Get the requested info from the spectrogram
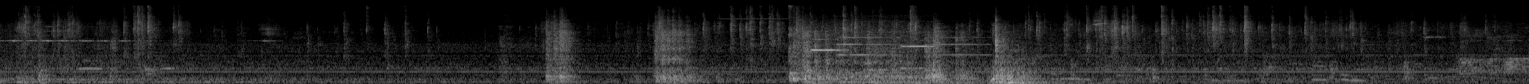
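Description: Ambience inside the cab of a stationary train: faint distant voices under a low hum, a few sharp knocks and clicks, and a cluster of short tones about eight to nine seconds in.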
